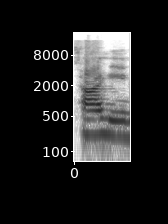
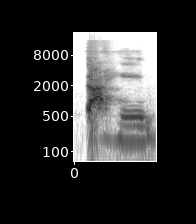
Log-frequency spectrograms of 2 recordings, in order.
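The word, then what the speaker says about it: tahini: I say it tahine, and everybody says tahine.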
